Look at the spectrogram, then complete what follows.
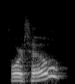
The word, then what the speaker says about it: Forteau: a while his name is is it forteau very good brad awesome you nailed it i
